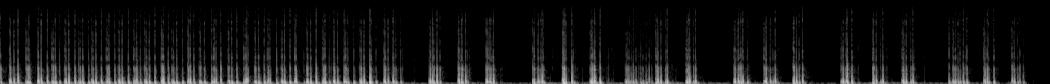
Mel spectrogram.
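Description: Fingertips tap and scratch the solid front cover of a large illustrated hardcover atlas book held upright. The first four seconds are a dense, fast flurry of dull, low taps and scratches. It then slows into separate, evenly spaced soft thuds with short silences between them, each dying away at once with no ring.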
